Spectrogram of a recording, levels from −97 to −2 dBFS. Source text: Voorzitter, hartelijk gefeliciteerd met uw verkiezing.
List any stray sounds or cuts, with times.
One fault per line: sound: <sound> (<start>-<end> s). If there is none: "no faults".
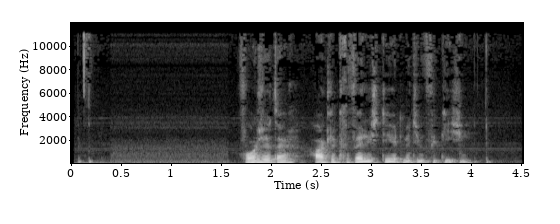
no faults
